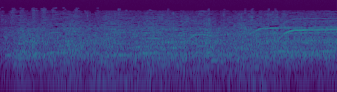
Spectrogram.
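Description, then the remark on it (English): A large crowd of pro-democracy demonstrators in Tahrir Square, Cairo, Egypt, roars steadily. Many voices blend into a continuous, loud wash of shouting and chanting the rallying cry "Mubarak must go", with no pauses. “Once again, the rallying cry, Mubarak must go.”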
